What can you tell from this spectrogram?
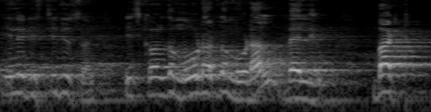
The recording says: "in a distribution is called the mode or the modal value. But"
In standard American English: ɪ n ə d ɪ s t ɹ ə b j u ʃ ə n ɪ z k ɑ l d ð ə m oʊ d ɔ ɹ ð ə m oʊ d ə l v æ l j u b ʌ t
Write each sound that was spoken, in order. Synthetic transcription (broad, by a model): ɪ n ə d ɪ s t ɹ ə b j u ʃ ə n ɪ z k ɑ l d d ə m oʊ d ɔ ɹ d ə m oʊ d ə l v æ l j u b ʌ t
